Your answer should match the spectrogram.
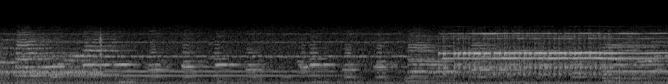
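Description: An old-style telephone bell ringing on a direct-dialed long-distance call to Chicago, repeated trilling rings with a steady tone between them, heard alone, moderately loud.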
